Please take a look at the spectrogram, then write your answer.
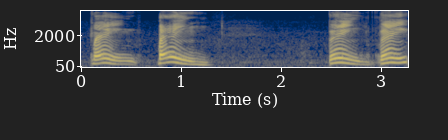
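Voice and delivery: loud imitated bangs; mock banging sounds. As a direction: hit each bang like a hammer blow. Imitating the surgical drilling.

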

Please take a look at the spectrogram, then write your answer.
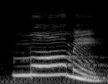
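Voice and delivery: high, loud call of distress; crying out. A narrator's reading. Little Owl has an awful thought, cries out to Mommy. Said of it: "he cried".

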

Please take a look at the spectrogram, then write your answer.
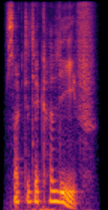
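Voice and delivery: ordinary delivery, nothing marked

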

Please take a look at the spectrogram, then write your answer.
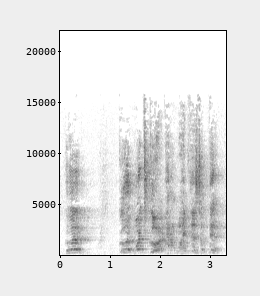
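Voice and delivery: high, loud fretful whine; panicky baby. Pretend. Newborn frets as the doctor says good. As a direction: fret anxiously, voice pitched high.

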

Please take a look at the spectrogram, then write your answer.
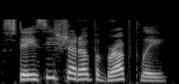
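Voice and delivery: plain reading voice

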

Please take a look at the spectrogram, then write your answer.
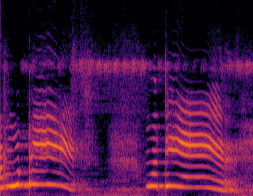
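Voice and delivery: very high, long falling coo; cooing pet name. Real, not acted. Owner crooning at her fat cat, very high.

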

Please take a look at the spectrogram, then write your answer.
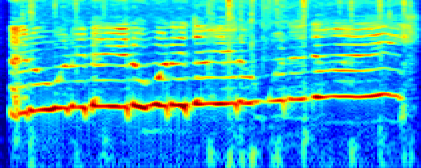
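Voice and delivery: mock-terrified high wail; panicked whine. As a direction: squeal it like you're terrified of dying. Panicked pleading as night falls.

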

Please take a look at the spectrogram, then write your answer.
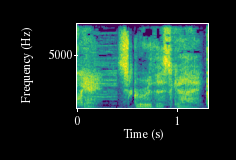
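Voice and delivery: very deep monster voice; Venom. Acted. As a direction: growl it low, like a comic-book villain. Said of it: "talking like this 'cause I'm Venom".

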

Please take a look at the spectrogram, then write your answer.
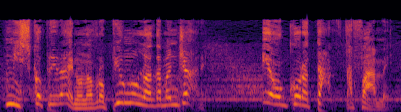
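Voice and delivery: high-pitched plaintive dog; dog's worried thought. A narrator's reading. Hungry dog fears being found out, worried. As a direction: fret in a high little dog voice. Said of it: "pensò Orazio".

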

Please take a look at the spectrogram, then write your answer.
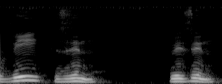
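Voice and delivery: विजन said slowly and clearly; slow vision demo. Shown as a demonstration. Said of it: "S I O N आ रहा है vowel के just बाद".

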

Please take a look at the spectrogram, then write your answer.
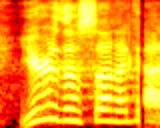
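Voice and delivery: high-pitched imitation of yelling; mock yell. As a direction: mimic demons crying out, pitch jumping way up. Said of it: "So they start yelling".

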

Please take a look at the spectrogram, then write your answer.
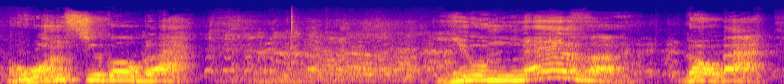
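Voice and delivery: slow, drawn-out saying; milk the old saying slowly; savoring each word of the punchline. Pretend. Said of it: "You know what they say".

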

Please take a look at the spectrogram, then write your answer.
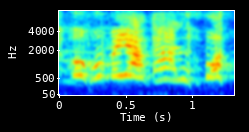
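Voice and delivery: high, loud laughing protest; squealed, giggly complaint; embarrassed wail. Real, not acted. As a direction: wail it, flustered by a cheesy line. Squirms after a cheesy pickup line.

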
